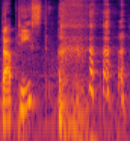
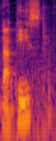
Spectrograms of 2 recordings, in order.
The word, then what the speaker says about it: Baptiste: can you pronounce Baptiste Baptiste uh Baptist I I would probably I would say it was like Baptist but I guess if you got an ax French hat it'd be like Baptiste I think okay and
